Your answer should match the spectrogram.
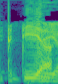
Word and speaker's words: Padilla: That's Danny Padilla for most people. I've always called him Padilla, but his name's pronounced Danny Padilla.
